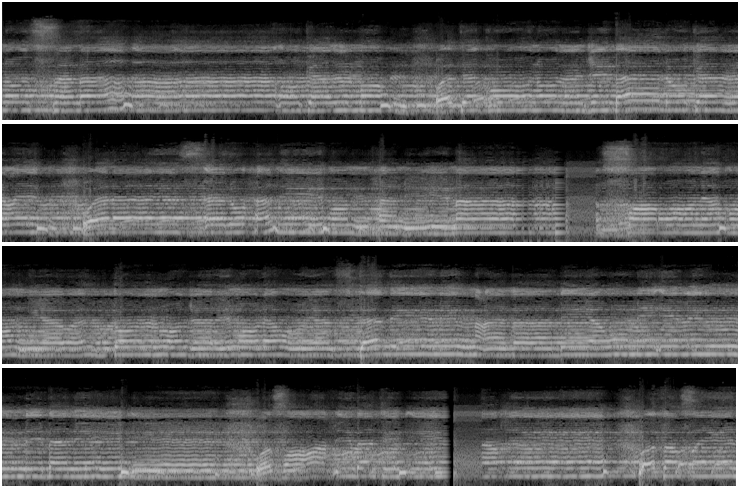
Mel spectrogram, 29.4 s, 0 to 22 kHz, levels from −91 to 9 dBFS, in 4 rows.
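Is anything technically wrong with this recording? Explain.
Yes. Between 12.47 and 12.87 s there is repeated packet loss (robotic sound): a run of short gaps, none longer than 40 ms, each patched by repeating the preceding sound. Nearly half that span is filler, so it sounds choppy, with fragments missing.

Two long network dropouts follow: 12.89 to 13.31 s, and 26.49 to 26.89 s. Each is one continuous hole, likely from audio not arriving at all, filled by a smeared, fading continuation, ending in a brief silence in the second case. Unlike the choppy stretch, the gap is a single unbroken smear.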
